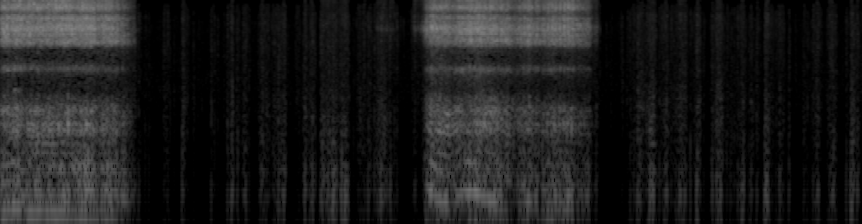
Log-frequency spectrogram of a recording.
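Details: Loud, harsh rattling snores lasting one to two seconds each, separated by quiet breathing with small clicks: heavy snoring by an adult man (husband) in sleep.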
